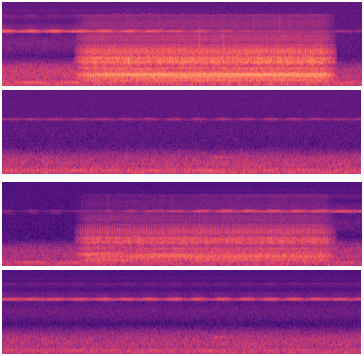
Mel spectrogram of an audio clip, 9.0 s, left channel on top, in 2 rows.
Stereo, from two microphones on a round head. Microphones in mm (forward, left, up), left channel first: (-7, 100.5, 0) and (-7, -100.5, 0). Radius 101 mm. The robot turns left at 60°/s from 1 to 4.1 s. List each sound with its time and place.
0.0 s an insect: 80° left; by 9.0 s 110° right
